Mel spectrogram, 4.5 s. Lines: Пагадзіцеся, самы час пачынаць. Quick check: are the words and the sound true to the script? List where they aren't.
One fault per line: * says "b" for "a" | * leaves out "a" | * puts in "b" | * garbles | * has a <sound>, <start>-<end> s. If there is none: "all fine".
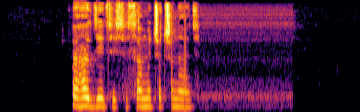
* leaves out "час"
